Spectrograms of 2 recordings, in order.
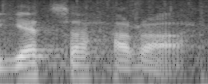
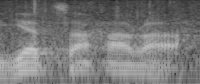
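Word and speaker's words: yetzer hara: rascality in Jewish theology this is called the yah Hara uh ye e z e r h a r a the Yahara the element of irreducible rascality which was created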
